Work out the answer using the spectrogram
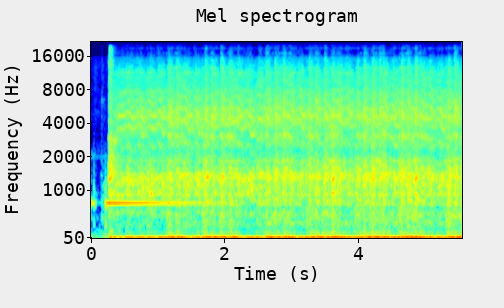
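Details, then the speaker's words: Flood-damaged Cadillac SRX, first start attempt after new starter install: steady strong cranking with a faint rattle underneath, nearly catches but never fires; rattle source unclear, owner thinks it's probably flooded. "You hear a little rattling under there? It is close. It's gonna run. It's gonna run, but something doesn't sound good."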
